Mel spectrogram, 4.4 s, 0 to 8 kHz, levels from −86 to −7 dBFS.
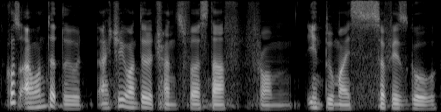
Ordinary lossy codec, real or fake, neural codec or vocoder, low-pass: none; real; none; none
